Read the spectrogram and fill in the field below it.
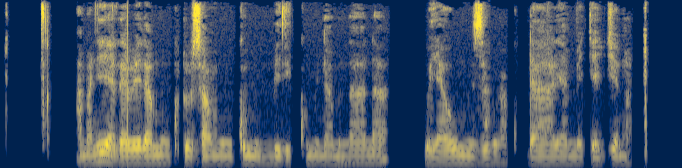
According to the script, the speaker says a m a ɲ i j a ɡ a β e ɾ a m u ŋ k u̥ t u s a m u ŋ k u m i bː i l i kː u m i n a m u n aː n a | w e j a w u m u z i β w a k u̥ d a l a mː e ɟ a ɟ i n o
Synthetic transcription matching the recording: a m a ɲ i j a ɡ a β e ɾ a m u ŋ k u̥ t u s a m u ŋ k u m i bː i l i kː u m i n a m u n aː n a | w e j a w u m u z i β w a k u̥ d a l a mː e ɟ a ɟ i n o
